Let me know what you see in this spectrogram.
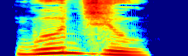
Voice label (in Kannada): "ಗೂಜು", Kannada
